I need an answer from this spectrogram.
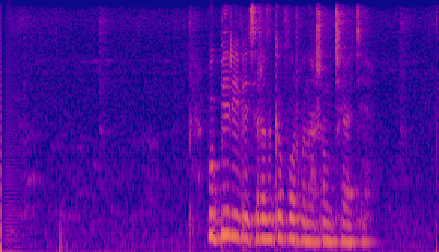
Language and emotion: Russian, neutral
